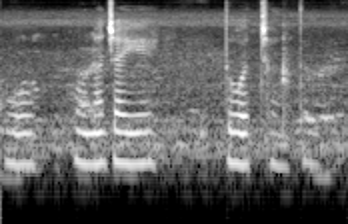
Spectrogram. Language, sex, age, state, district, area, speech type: Hindi, female, 18-30, Uttar Pradesh, Pratapgarh, urban, spontaneous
